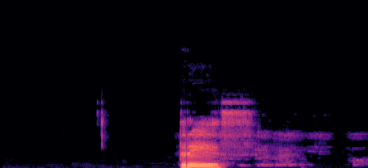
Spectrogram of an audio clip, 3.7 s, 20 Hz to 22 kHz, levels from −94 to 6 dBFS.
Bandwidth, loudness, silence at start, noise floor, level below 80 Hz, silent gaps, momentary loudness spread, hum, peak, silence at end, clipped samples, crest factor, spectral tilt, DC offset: 9.4 kHz; -18 LUFS; 1.8 s; -83 dBFS; -66 dBFS; none; 20 LU; none; -6 dBFS; 1.2 s; under 0.1%; 20 dB; -3.5 dB/octave; under 0.1%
